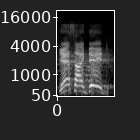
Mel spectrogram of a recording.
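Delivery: a gentleman shouting directions down to the police. Acted. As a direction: yell the directions so they carry. Shouting, annoyed.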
